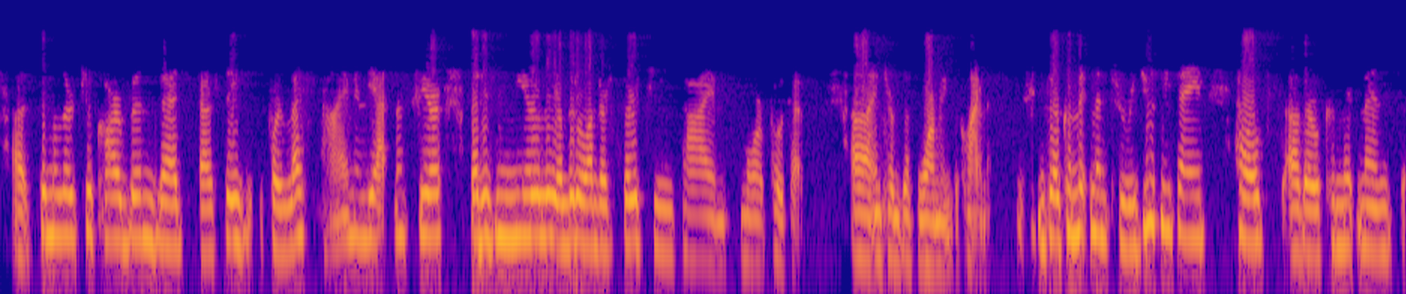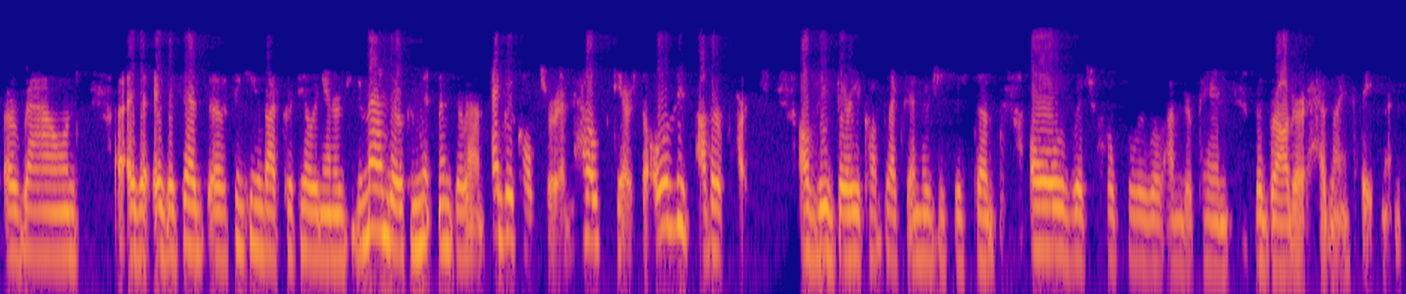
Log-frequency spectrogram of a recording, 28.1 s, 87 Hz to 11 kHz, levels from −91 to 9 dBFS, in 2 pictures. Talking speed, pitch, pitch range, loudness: 180 wpm, 190 Hz, 170-220 Hz, -18 LUFS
